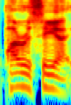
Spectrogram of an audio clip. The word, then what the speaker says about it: parousia: As you can see, I mean, I've got logos behind me that says the word parousia, or parousia is actually the way to pronounce it. In Australia, we just said parousia. It's an Aussie thing.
